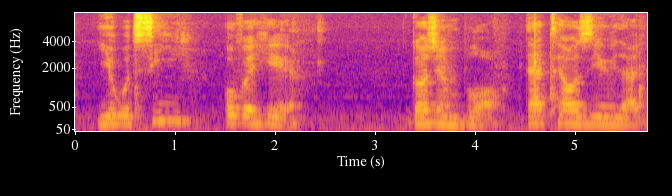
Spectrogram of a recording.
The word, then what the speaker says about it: Gaussian: search for a particular blur effect it's called Gaussian blur so it's spelled g8u s-s-i a and blur so you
